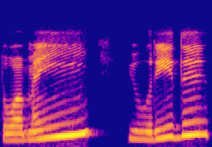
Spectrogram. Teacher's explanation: नून साकिन के बाद या है तो इदगाम होगा गुन्ने के साथ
